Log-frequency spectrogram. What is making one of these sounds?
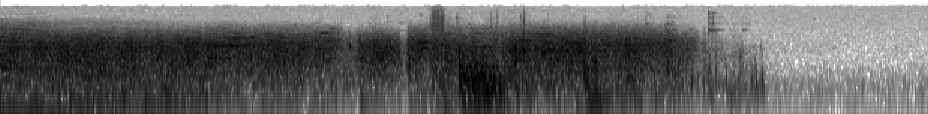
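Glass shatters and shards rain down onto pavement.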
